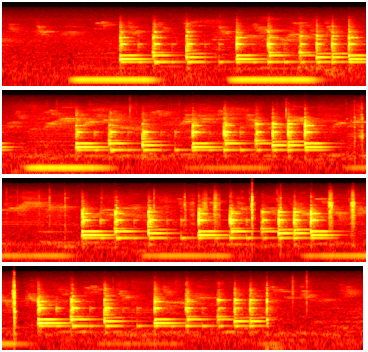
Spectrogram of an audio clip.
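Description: An iPhone alarm plays a marimba-style ringtone: a short repeating melody of quick mallet notes that starts about a second in and stops about a second before the end, when the alarm is silenced. Under the melody, the phone's vibration motor buzzes in low pulses about a second long, roughly every two seconds.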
